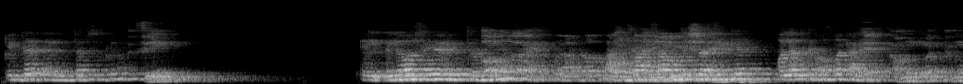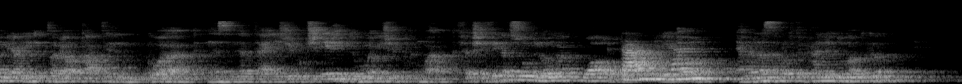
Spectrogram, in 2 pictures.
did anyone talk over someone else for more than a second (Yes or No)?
Yes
